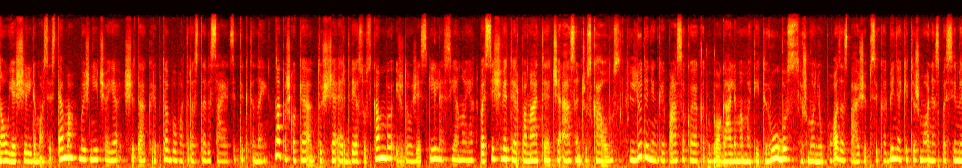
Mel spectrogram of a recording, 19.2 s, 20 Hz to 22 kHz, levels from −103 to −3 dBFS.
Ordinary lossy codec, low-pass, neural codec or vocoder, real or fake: Opus, 64 kbps; 14.4 kHz; none; real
